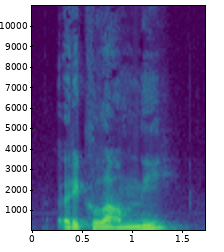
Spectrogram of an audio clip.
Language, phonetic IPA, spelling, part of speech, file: Russian, [rʲɪˈkɫamnɨj], рекламный, adjective, Ru-рекламный.ogg
- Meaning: advertising, publicity; promotional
